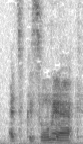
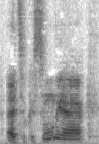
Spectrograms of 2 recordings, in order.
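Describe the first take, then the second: First: It is said quietly. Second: It is said loudly.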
